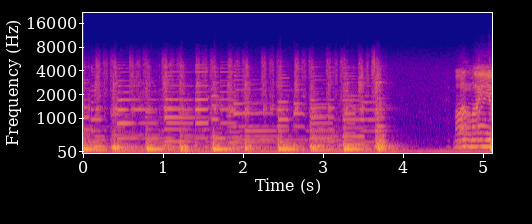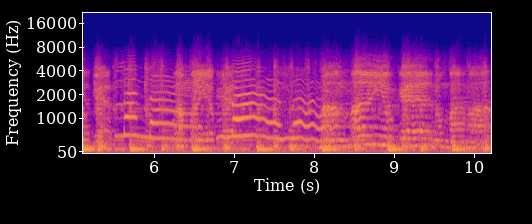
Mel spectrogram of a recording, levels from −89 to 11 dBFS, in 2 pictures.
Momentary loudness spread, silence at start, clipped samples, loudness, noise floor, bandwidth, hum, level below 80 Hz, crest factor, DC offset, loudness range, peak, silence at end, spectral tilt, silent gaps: 7 LU; 0 s; under 0.1%; -17 LUFS; -39 dBFS; 7.4 kHz; none; -34 dBFS; 16 dB; under 0.1%; 4 LU; -2 dBFS; 0 s; -7 dB/octave; none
